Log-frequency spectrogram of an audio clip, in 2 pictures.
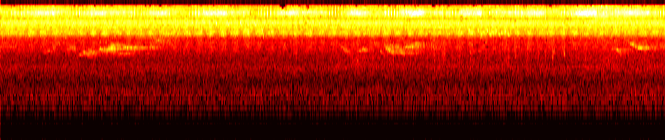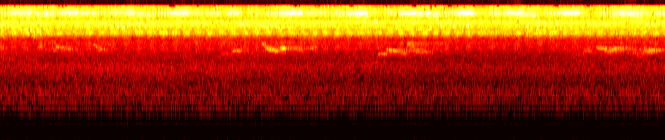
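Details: Summer meadow cicada chorus, a steady sizzling high drone without pauses, overlaid by brief, widely spaced bird chirps and twitters.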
